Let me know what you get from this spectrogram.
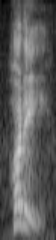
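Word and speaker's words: Hudi: high-level description of what hoodie is it spelled HUD I but it's pronounced hoodie like the sweatshirt I've got a hoodie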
